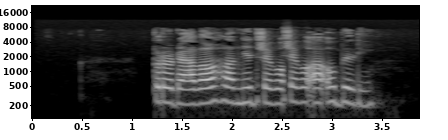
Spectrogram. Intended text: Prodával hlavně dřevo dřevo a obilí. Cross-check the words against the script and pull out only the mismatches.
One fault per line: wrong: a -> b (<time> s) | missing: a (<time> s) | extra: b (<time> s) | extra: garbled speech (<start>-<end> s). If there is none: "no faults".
no faults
